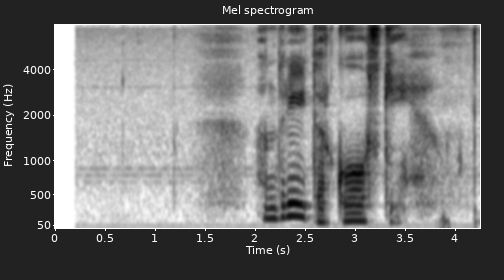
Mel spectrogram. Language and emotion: Russian, sad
